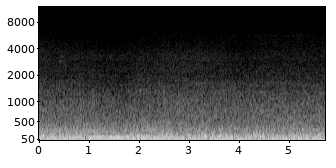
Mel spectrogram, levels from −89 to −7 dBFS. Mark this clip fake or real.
real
